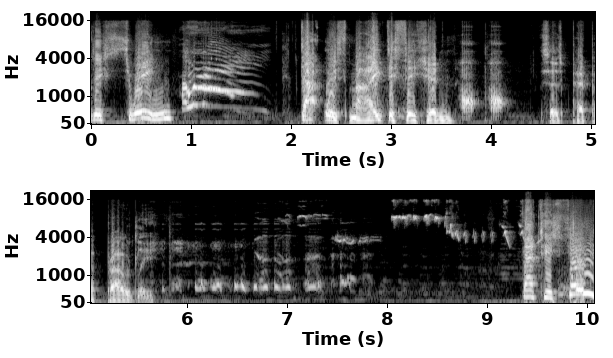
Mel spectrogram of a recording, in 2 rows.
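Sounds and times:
person giggling: 5.7 - 8.0.

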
